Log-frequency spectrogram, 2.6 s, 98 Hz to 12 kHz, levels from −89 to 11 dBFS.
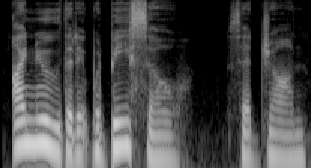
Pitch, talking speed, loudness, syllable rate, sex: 145 Hz, 210 wpm, -17 LUFS, 4.3 syllables/s, female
